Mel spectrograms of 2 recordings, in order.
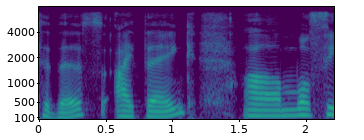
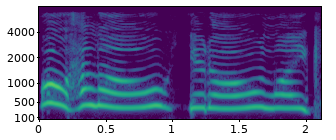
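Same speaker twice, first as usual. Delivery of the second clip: poor, very high cartoon falsetto voice; 4 dB louder than usual. Speaker demonstrates the falsetto they want to avoid: bad falsetto cartoon voice. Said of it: "this is gonna be falsetto".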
